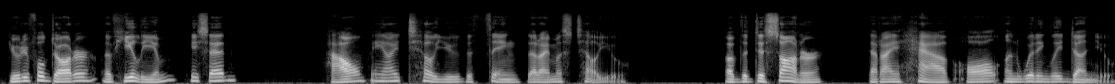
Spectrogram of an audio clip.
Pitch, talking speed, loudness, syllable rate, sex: 135 Hz, 145 wpm, -20 LUFS, 4.4 syllables/s, male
